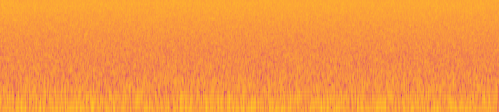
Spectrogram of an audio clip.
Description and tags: TV Static SFX
TV Static noise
